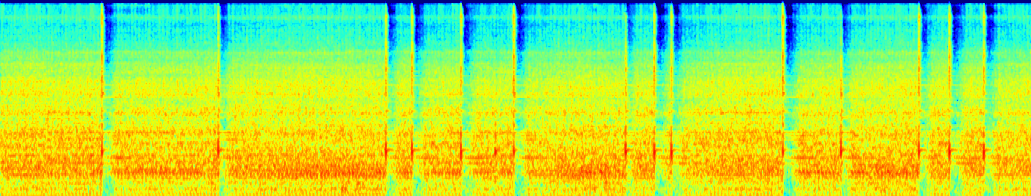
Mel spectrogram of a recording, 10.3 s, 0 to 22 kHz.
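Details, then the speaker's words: 2022 Jeep Compass, 26,000 miles, magnetic microphone on the brake rotor as the wheel is turned back and forth: sharp, irregular crunchy pops, about a dozen in ten seconds, over a steady idle, audible even without the mic; worn front ball joint. "You can hear it just standing on the side of the car. But I put it there so you could hear just how annoying and how crunchy this is."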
